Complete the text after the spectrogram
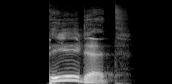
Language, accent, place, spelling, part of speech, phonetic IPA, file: German, Germany, Berlin, bildet, verb, [ˈbɪldət], De-bildet.ogg
- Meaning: inflection of bilden: 1. third-person singular present 2. second-person plural present 3. plural imperative 4. second-person plural subjunctive I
